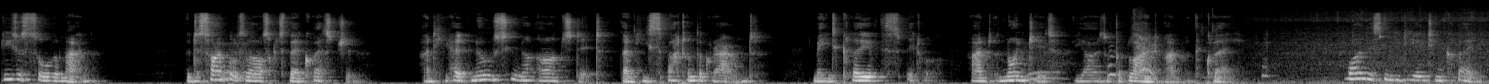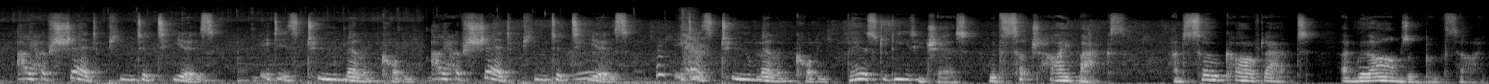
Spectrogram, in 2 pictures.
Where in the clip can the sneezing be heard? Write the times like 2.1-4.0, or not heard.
2.0-2.6, 10.2-12.8, 20.6-22.6.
